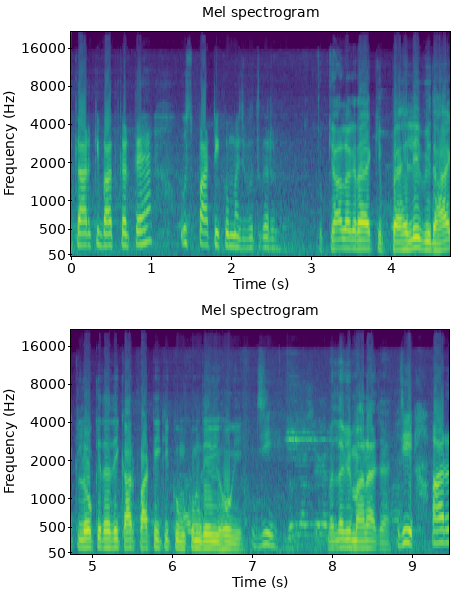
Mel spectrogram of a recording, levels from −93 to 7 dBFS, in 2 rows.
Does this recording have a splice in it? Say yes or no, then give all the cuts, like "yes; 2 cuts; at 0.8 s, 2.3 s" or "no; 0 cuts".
no; 0 cuts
